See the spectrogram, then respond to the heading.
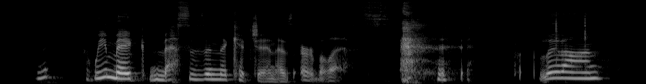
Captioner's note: chuckles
